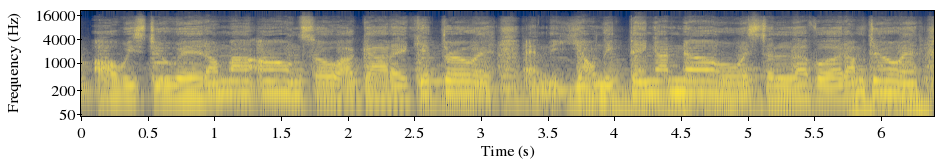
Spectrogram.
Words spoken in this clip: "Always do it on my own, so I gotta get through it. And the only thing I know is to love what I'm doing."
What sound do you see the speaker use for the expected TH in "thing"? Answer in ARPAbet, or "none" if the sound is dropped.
TH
